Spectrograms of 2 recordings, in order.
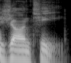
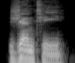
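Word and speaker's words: Jeanty: Bean Robinson or Ashton Janti, it's or I'm sorry I think I'm pronouncing Jonti's name. It's Genti.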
